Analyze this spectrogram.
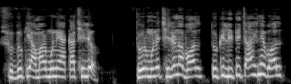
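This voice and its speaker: A woman's voice: extremely high pitch, steady tone, fairly bright tone, dry recording, clean studio sound. A woman voicing a poor young village husband who argues and pleads in a comic cartoon. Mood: accusing. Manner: rapid, pleading and quarrelsome. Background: light music.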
